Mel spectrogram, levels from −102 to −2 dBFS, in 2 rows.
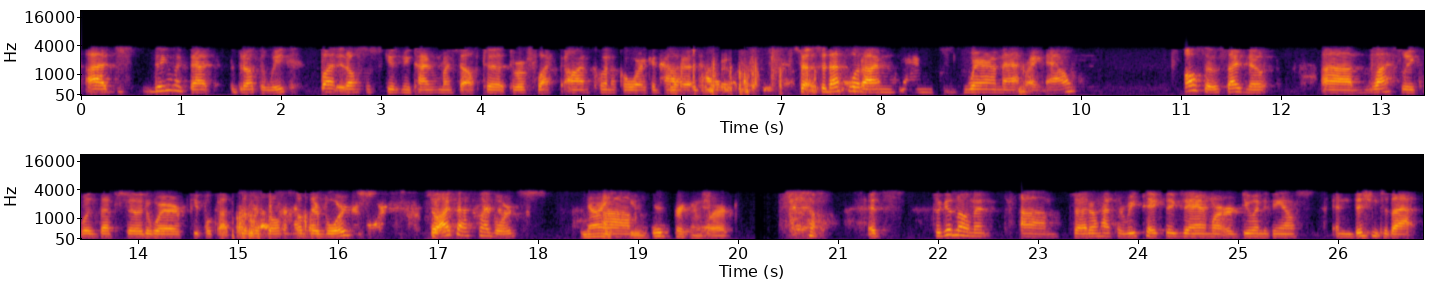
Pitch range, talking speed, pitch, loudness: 135-155 Hz, 195 wpm, 140 Hz, -25 LUFS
